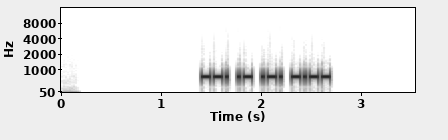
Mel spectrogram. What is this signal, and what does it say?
Morse code, heard as a keyed tone, about 40 wpm, 700 Hz. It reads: GARY
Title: USA Common Names - Max 4 Letters - 40wpm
